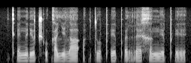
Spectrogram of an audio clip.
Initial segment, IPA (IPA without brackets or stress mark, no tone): kʼ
